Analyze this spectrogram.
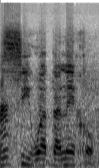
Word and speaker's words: Zihuatanejo: And you pronounce the name here? Zihuatanejo.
